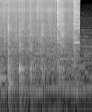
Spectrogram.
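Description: Egg bhujia fries in a pan, with a steady close sizzle and a few scraping stirs before it cuts off abruptly.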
